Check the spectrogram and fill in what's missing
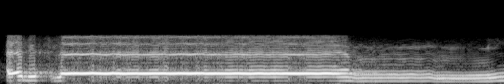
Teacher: لازم اغنها علشان انا عندي اتنين ميم. الحرف ده اللي هو اللام ده في حروف بيسموها مد، ما احنا بنمد اهو، شوف لام اهي يبقى مد.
